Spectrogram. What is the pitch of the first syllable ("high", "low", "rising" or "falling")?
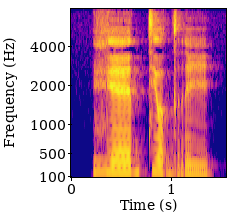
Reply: high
